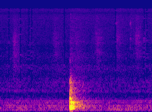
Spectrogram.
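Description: A glass is set down on a table with a knock.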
